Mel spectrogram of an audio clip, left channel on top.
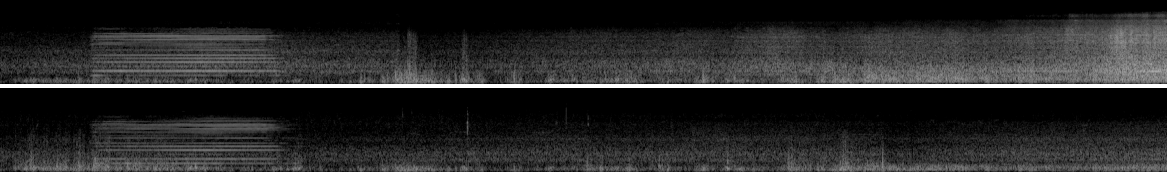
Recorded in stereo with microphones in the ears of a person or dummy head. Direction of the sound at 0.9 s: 25° left (ahead or behind).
